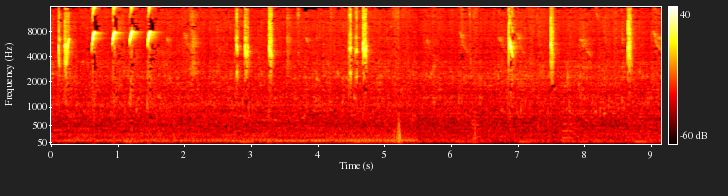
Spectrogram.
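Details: Grey-headed canary-flycatcher (kamade), plain bird in full song, used as a lure recording: a fast burst of four thin, high, down-slurred notes, followed by spaced, clipped high chips over a quiet low hum.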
